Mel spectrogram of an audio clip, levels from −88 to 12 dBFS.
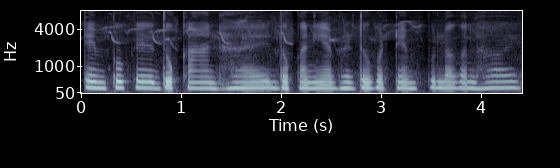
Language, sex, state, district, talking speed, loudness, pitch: Magahi, female, Jharkhand, Palamu, 135 wpm, -19 LUFS, 210 Hz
